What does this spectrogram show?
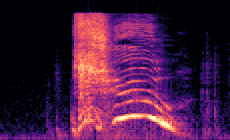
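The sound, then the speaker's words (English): A single loud sneeze: a sharp breathy burst followed by a voiced, arching 'choo' that fades out, with no talking over it. “But what I'm gonna sneeze again.”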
